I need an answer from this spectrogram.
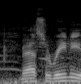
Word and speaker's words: Masarini: it's nick masarini and they like to pronounce his name like he owns an italian restaurant or something massarini at 2 45.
